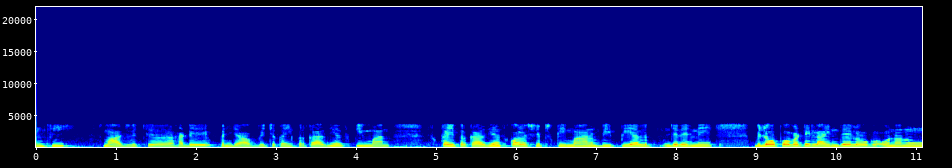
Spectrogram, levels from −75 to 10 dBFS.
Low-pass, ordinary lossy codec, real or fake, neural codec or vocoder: 3.6 kHz; none; fake; codec, 16 kHz, 16 kbps, FreqCodec, smaller model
